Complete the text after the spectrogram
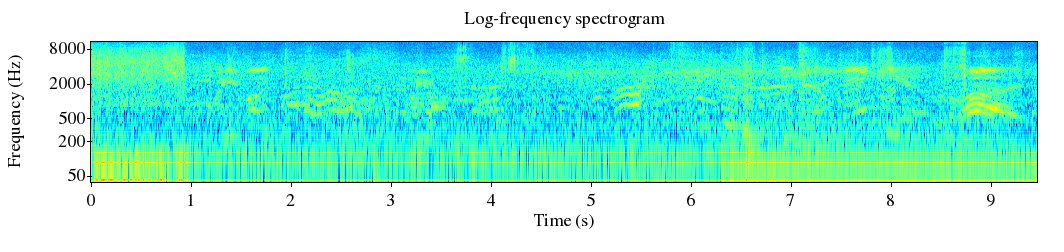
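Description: A crowd of adults and children chatters in the distance outdoors.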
